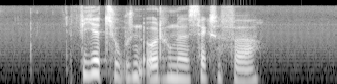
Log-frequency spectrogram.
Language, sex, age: Danish, female, 35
